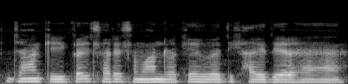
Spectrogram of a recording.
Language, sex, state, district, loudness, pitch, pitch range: Hindi, male, Jharkhand, Palamu, -16 LUFS, 120 Hz, 115-125 Hz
